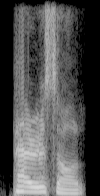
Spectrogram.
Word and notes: parasol: Indian

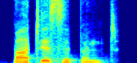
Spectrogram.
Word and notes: participant: Indian

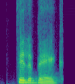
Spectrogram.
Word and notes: filibeg: Indian

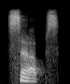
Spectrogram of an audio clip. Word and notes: SERPS: Indian

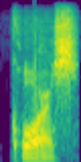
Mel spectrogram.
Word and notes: coarse: American English

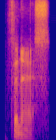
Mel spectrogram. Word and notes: finesse: British English

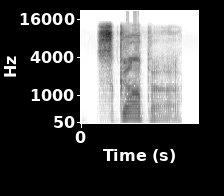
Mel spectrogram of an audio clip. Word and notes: scarper: British English

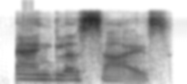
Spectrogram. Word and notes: Anglicize: Indian

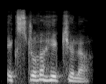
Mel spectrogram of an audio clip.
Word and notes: extravehicular: Indian

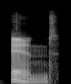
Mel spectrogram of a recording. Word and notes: end: British English

